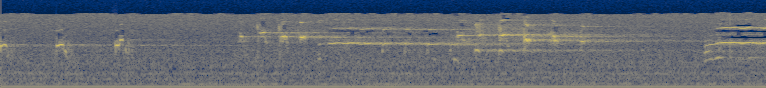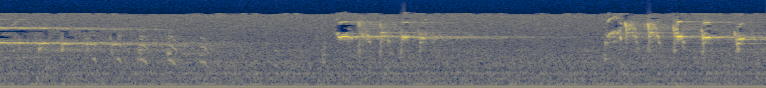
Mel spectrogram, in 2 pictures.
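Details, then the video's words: Eagle at a nest and territory on Hornby Island, calling as birds fly low inland: high, thin piping notes and short chittering runs in bursts, over a constant low machine hum. "em calling, eagle low flying right inland"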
